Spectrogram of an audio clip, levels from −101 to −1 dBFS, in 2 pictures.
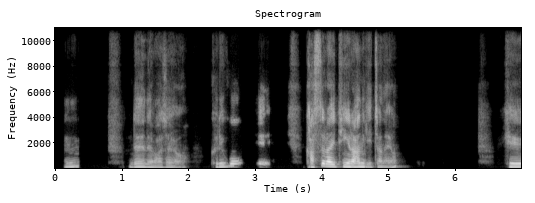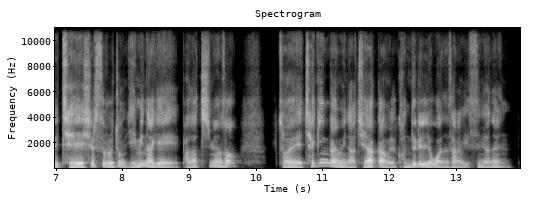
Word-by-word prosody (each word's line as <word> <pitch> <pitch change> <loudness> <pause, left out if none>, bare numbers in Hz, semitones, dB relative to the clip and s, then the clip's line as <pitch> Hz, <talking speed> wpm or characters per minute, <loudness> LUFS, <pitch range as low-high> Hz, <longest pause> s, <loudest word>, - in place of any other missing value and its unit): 음. 150 +4 -6 0.7
네네. 120 -2 -4
맞아요. 95 -2 -9 0.3
그리고 155 - -3 0.2
예 400 - -1 0.6
가스라이팅이라 160 -7 +4
하는 145 0 +3
게 - - -7
있잖아요. 95 - -7 1.6
그 125 -1 +2
제 125 +2 +5
실수를 170 -2 +2
좀 150 -2 -3
예민하게 125 - +1
받아치면서 170 - -1 0.6
저의 120 -1 +1
책임감이나 190 - 0
죄악감을 130 -5 +2
건드리려고 140 +2 +1
하는 115 -1 -5
사람이 115 -1 -4
있으면은 115 -7 -6
130 Hz, 275 characters per minute, -23 LUFS, 115-160 Hz, 1.6 s, 제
